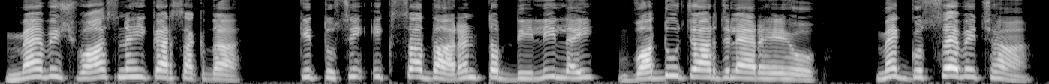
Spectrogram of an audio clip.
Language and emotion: Punjabi, angry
